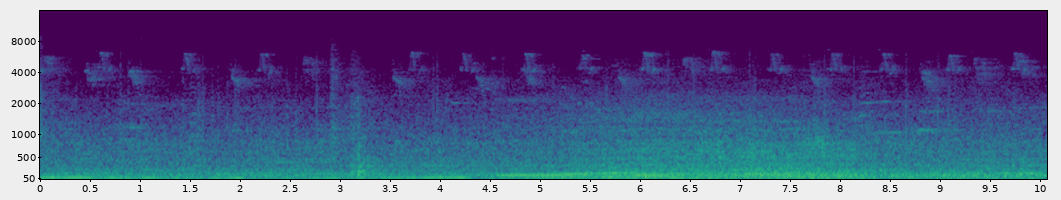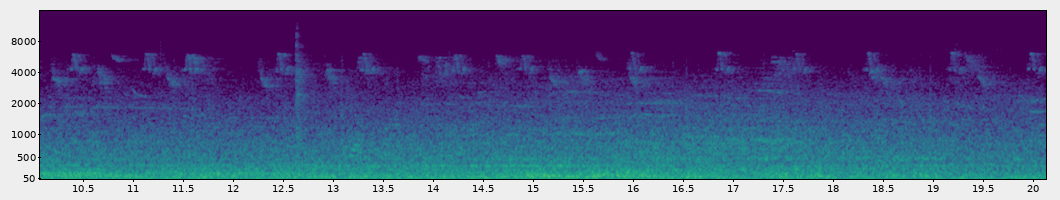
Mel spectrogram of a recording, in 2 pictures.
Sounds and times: pedestrians 0:00.0 - 0:20.1
traffic noise 0:00.0 - 0:20.1
upcoming thunderstorm 0:04.6 - 0:10.1

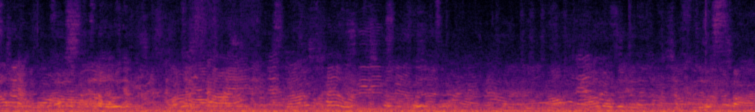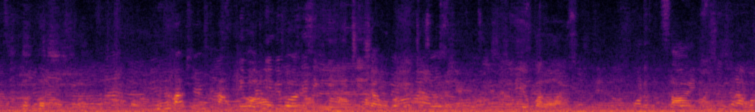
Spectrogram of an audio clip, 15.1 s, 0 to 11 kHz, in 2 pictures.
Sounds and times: students in the train 0:00.0 - 0:15.1

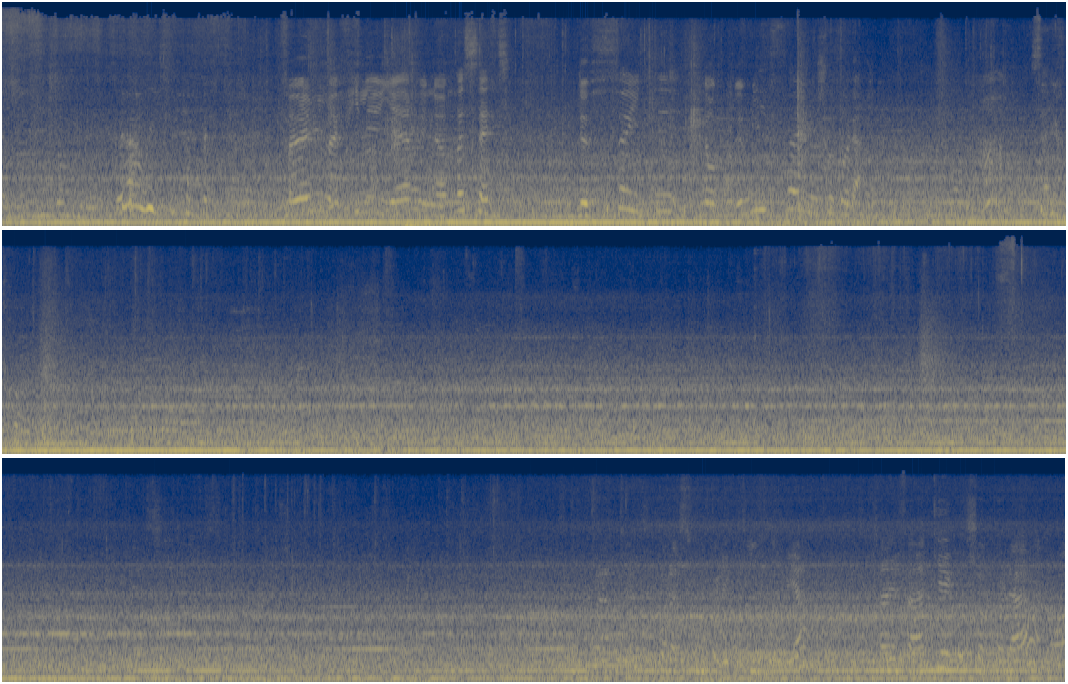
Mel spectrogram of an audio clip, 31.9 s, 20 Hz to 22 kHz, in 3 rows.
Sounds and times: three persons paying at the cashier 0:00.0 - 0:13.4

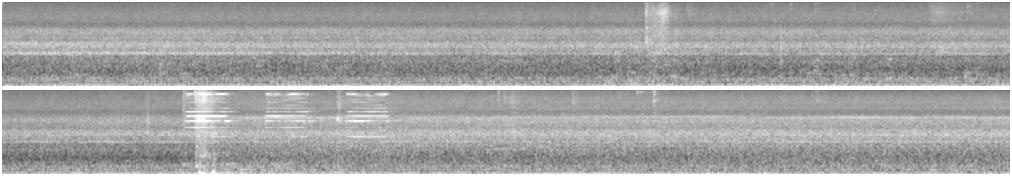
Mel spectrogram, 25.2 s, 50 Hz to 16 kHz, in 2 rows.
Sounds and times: MRT 0:07.6 - 0:23.8

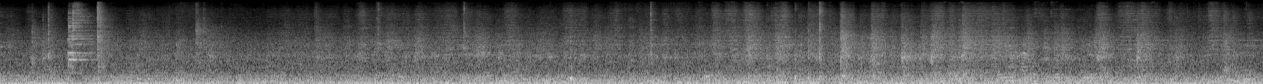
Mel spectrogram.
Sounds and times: Walk through a busy supermarket 0:00.0 - 0:12.6

